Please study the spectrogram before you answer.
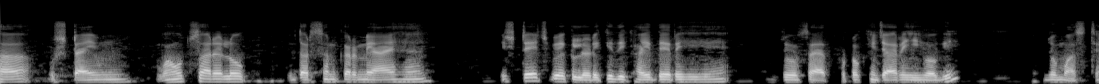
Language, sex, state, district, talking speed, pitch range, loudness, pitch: Hindi, male, Chhattisgarh, Balrampur, 145 wpm, 110-135 Hz, -16 LUFS, 120 Hz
